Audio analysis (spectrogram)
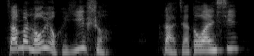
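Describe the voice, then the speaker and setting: A woman's voice: sits high, lively intonation, fairly quick, a bit bright, no echo. A woman voicing a self-serving neighbor who agrees with others when it suits her. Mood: agreeing.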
